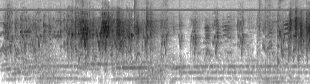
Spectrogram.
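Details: Breeding budgerigar colony with baby birds out: continuous scratchy squawks and chirps from several birds, rising and falling in loudness, with a low steady hum behind.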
